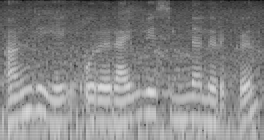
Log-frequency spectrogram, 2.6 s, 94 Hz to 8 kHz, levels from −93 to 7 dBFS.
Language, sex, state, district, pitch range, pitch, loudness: Tamil, female, Tamil Nadu, Chennai, 165-210 Hz, 175 Hz, -15 LUFS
